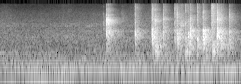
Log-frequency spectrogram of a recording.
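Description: A small group of spectators clapping by hand, starting about a second in with sharp, uneven claps, in applause for a carrom shot.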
